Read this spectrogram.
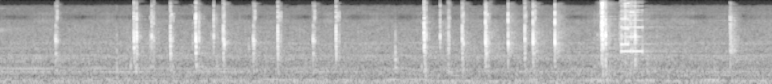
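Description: Keypad buttons beep in quick presses.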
